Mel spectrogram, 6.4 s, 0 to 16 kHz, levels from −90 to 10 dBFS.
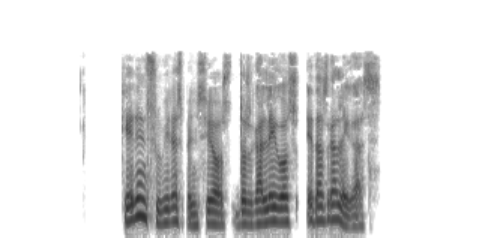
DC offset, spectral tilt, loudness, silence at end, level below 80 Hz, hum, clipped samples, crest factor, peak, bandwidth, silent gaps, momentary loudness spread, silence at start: under 0.1%; -5 dB/octave; -17 LUFS; 1.35 s; -66 dBFS; none; under 0.1%; 18 dB; 0 dBFS; 8 kHz; 3.99-4.07 s; 8 LU; 1.6 s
